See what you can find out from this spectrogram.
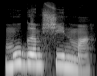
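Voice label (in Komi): "мугом синма", Komi, female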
